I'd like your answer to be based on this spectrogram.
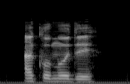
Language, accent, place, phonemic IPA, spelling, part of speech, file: French, France, Lyon, /ɛ̃.kɔ.mɔ.de/, incommoder, verb, LL-Q150 (fra)-incommoder.wav
- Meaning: to incommode, bother, disconcert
